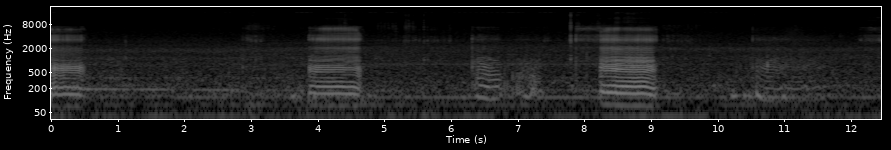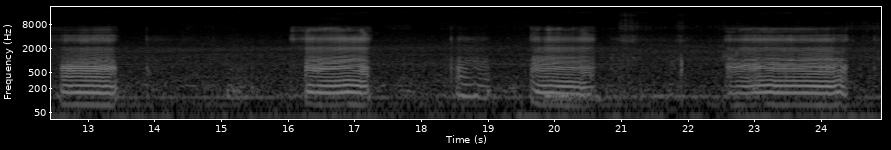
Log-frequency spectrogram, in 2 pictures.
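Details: Sleeping pet snoring: repeated rough, buzzing snores about sixteen a minute with quiet pauses between.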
